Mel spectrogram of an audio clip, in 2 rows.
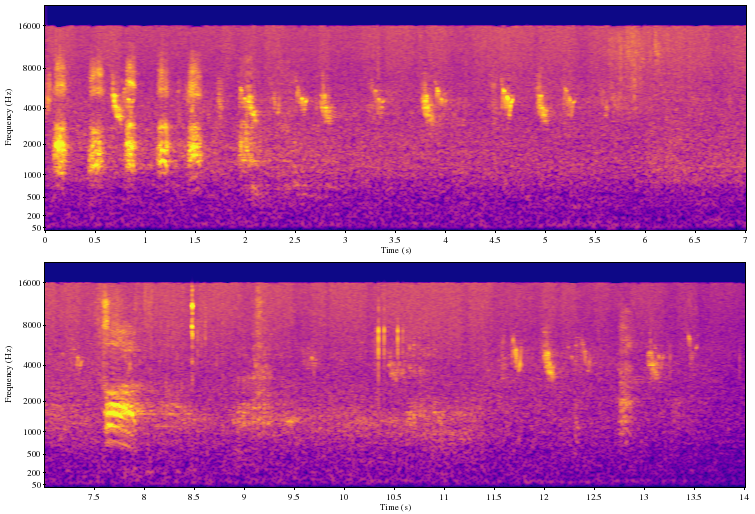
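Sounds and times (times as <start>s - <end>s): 
large-billed crow cawing at Azamidani: 0.0s - 4.0s, 6.8s - 13.5s
small birds chirping: 0.0s - 13.7s
constant hiss: 0.0s - 14.0s.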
